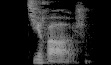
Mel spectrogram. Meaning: 1. pulling (action of pulling) 2. drawing (drawing of lots) 3. printing (putting symbols on a newspaper) 4. circulation (number of copies sold of e.g. a newspaper)
- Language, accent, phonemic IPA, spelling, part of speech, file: French, France, /ti.ʁaʒ/, tirage, noun, LL-Q150 (fra)-tirage.wav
